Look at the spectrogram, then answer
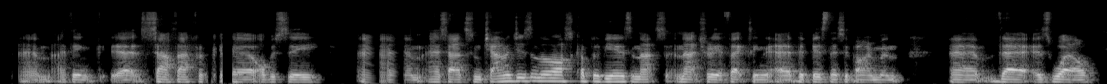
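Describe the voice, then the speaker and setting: With a strong British accent, a man speaks at a medium pitch. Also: ordinary pitch variation, moderate pace. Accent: thick British. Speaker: sales technology consultant. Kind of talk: interview.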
